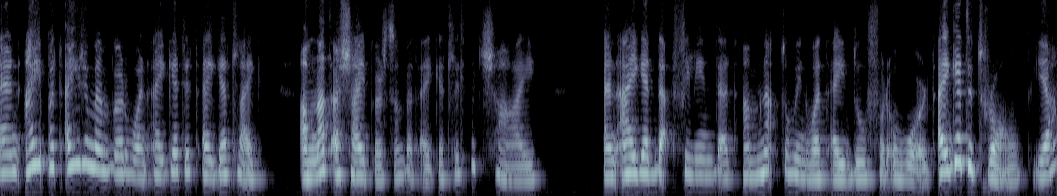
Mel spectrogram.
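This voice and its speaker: With a plain, everyday voice, a woman speaks at a moderate pace in a fairly high pitch with lively intonation. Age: 60s. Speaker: psychotherapist and leadership mentor. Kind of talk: interview conversation.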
